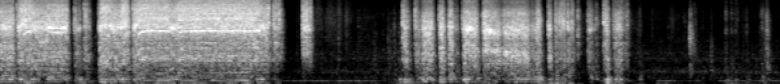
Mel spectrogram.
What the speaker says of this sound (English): I drilled from one side and then from the other side, so that way it didn't have a bunch of tear out.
